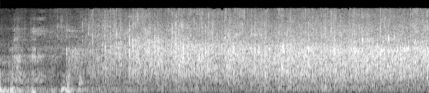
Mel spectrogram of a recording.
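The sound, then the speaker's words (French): Audience applause swells after a brief moment of faint voices, becoming a dense, steady wash of many hands clapping that stays loud and even to the end. “Donc il est temps de vous applaudir déjà.”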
